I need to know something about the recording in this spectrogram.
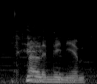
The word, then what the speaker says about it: aluminium: It took them 4 tries to figure out how to pronounce aluminum, and they still managed to get it wrong. Aluminium.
